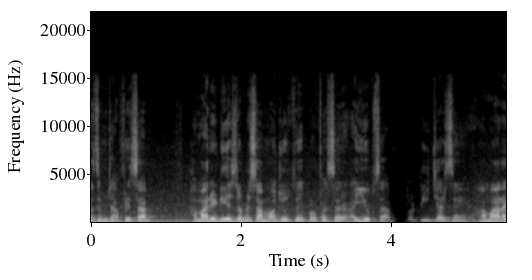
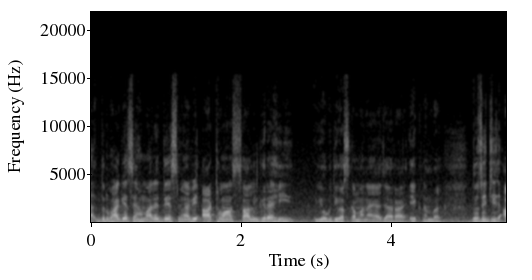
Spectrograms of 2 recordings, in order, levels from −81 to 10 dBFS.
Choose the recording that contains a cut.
first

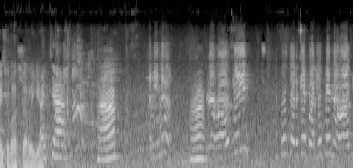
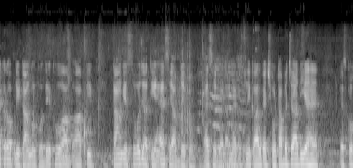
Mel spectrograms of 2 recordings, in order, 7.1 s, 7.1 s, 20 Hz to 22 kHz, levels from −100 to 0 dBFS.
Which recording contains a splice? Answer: second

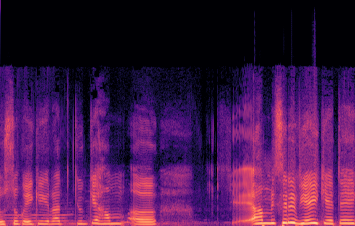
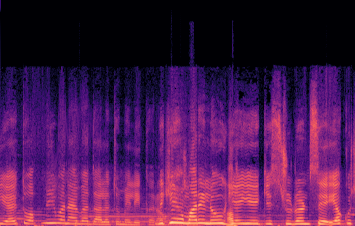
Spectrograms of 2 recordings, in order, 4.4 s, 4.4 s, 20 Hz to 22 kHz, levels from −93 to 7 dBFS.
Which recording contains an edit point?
second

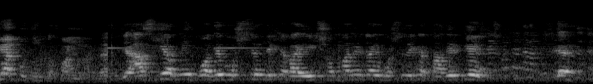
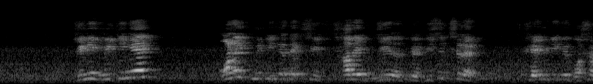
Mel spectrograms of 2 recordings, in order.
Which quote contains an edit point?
first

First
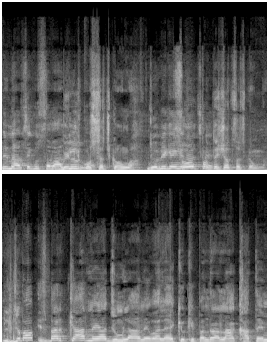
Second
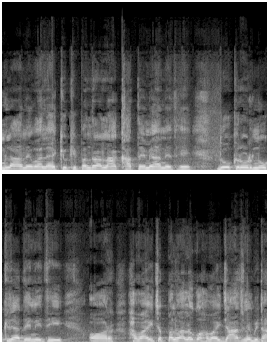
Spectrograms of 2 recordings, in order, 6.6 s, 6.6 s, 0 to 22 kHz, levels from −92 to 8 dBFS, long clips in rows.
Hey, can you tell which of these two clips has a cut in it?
first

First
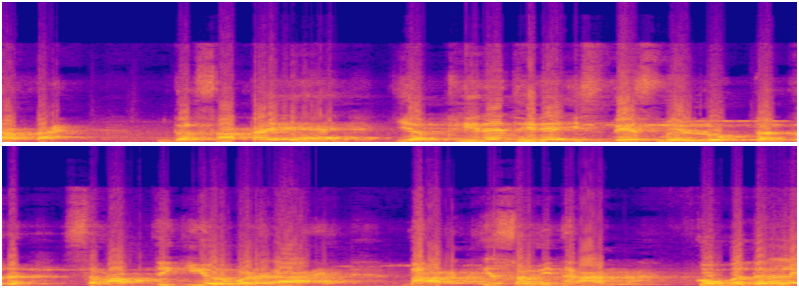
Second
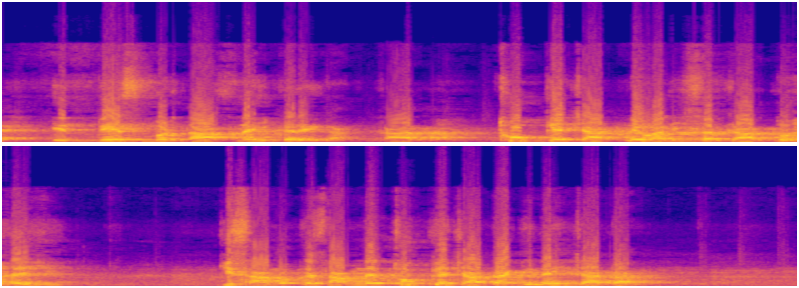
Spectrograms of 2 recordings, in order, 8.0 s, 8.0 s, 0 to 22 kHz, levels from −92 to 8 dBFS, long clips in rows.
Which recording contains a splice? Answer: second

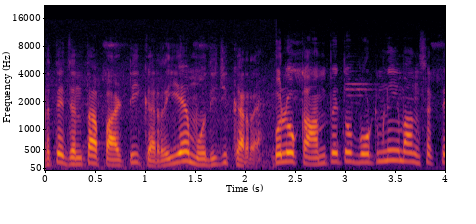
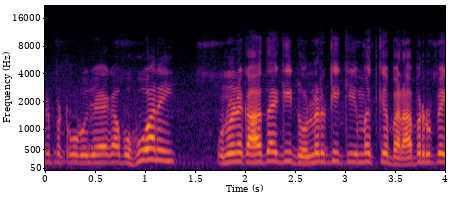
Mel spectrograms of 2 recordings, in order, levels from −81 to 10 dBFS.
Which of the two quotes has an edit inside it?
first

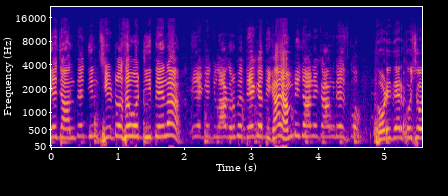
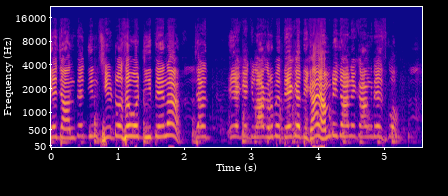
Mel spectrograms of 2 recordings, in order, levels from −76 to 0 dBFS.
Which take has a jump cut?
first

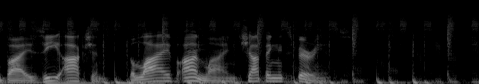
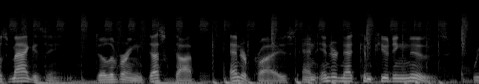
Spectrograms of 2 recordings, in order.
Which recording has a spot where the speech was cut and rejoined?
first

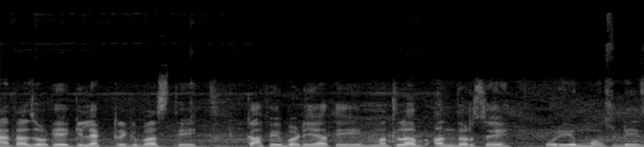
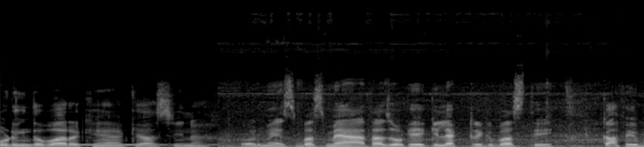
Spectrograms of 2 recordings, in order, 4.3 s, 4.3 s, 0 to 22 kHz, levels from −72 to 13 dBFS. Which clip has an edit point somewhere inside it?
second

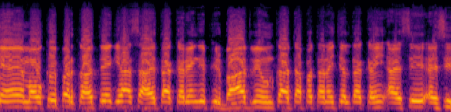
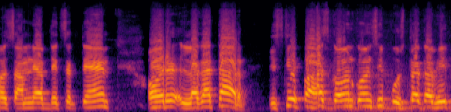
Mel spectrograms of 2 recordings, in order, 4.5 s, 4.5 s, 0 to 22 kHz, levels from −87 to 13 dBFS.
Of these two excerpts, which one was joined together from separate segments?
second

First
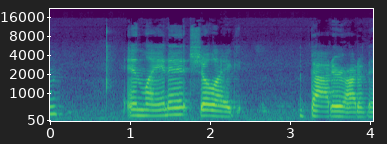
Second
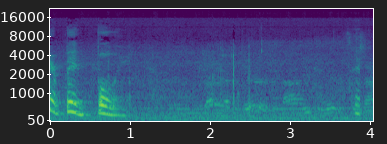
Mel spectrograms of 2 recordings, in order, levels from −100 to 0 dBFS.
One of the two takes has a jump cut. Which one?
first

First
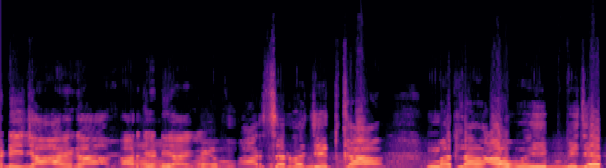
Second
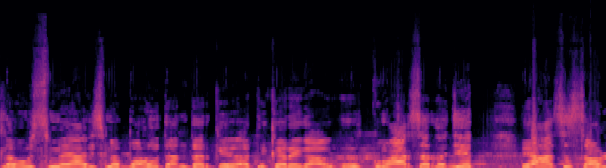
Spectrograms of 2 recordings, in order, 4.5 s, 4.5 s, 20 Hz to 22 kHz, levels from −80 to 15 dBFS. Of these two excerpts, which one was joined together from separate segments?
first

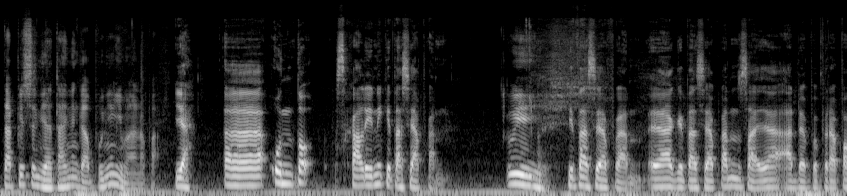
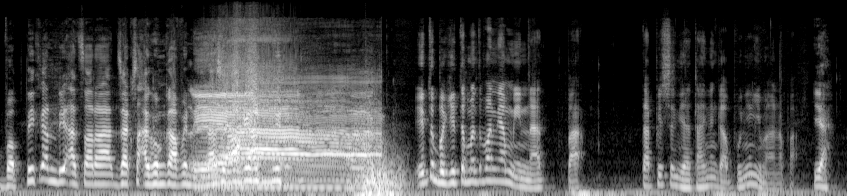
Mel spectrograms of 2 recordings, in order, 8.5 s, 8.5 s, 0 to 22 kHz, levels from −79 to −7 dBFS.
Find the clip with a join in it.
second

